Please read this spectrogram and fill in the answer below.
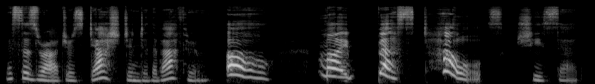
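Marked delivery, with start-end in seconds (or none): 2.3-5.1 high, loud, drawn-out dismay; dismayed outcry. A narrator's reading. Employer finds her best towels spoiled, high loud dismay. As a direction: wail it slowly, aghast.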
